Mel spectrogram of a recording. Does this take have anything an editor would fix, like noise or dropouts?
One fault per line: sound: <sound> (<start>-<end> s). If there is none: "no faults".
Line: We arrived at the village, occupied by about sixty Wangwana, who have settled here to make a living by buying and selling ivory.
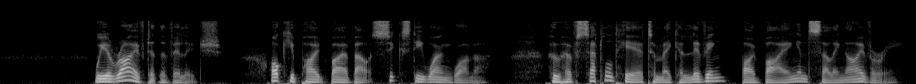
no faults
